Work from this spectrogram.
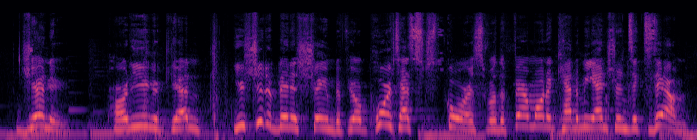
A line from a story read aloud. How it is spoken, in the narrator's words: James grumbled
